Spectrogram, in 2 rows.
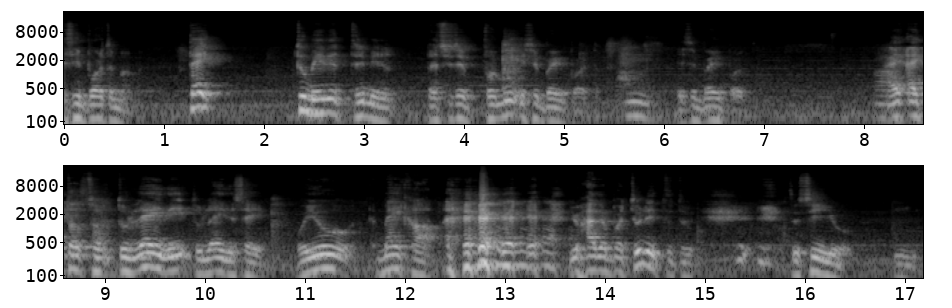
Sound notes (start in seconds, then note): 12.4 laughs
